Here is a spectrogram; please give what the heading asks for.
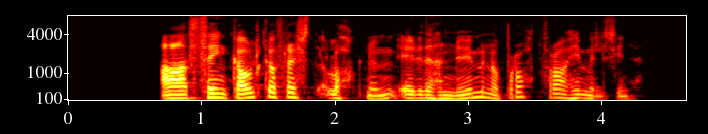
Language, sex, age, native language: Icelandic, male, 50-59, Icelandic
